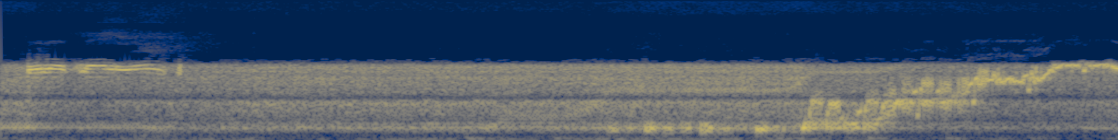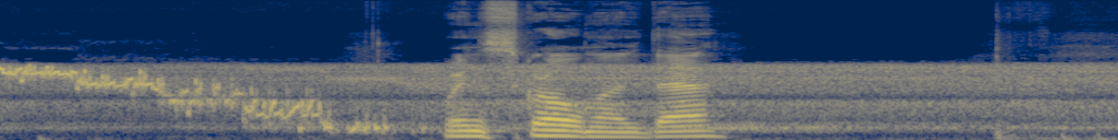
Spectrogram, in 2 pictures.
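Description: A radio's loudspeaker hisses with steady static.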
